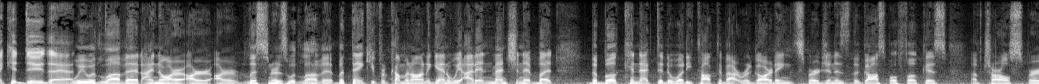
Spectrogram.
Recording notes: This episode was recorded at G3 2023 National Conference.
